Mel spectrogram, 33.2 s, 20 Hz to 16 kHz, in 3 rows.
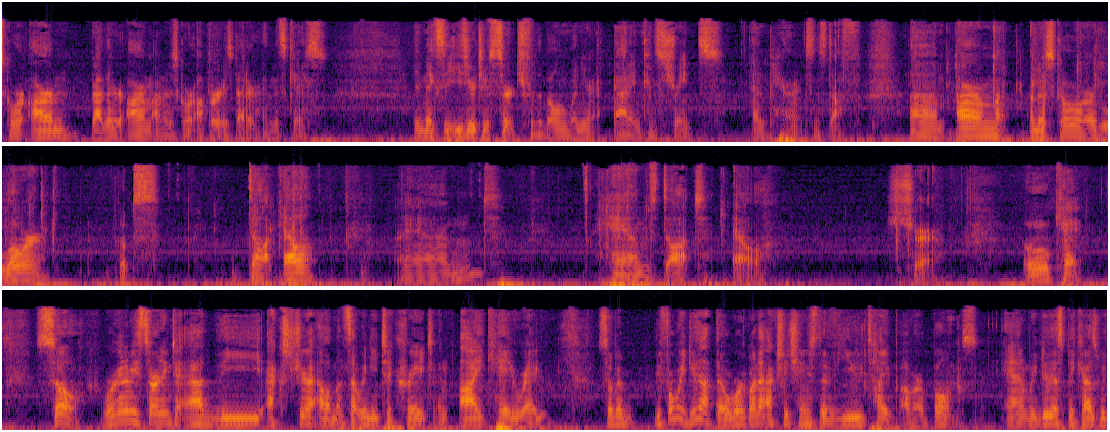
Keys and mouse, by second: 3.2-4.8 right drag, 3.6-5.4 drag, 12.5-14.3 drag, 15.0-16.9 right drag, 15.8-17.6 drag.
